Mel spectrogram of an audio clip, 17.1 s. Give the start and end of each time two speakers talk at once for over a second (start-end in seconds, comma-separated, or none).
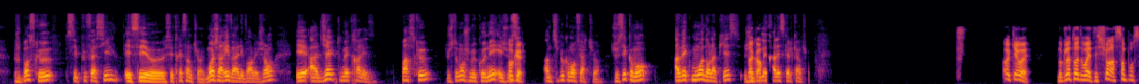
none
